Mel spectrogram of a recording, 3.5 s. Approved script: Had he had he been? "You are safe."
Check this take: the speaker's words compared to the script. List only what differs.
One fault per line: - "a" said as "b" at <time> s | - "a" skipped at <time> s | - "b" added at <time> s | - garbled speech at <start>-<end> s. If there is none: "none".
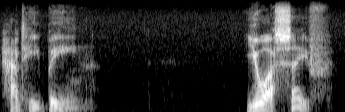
- "had he" skipped at 0.4 s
